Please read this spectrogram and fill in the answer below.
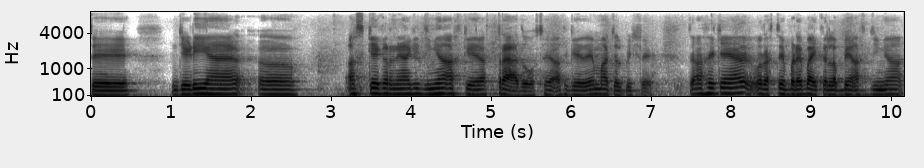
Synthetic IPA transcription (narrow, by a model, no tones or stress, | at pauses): t̪eː | d͡ʒeːɽiːɛ̃ː | əskeːkəɾneːãːkɪd͡ʒɪjãːəskeːət̪əɾɛːd̪oːst̪ʰeːəsɡeːd̪eːmaːt͡ʃəlpɪt͡ʃʰlḛː | t̪eːəs̬ẽːkẽːɛ̃ːɾəst̪eːbəɽeːbaːiːkəɾləbẽːəsd͡ʒɪjãː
